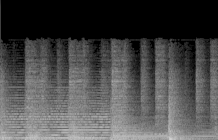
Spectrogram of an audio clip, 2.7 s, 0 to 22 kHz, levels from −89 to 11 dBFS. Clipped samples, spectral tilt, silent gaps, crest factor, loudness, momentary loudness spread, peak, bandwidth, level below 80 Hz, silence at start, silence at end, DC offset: under 0.1%; -3.5 dB/octave; none; 16 dB; -15 LUFS; 5 LU; 0 dBFS; 16 kHz; -40 dBFS; 0 s; 0 s; under 0.1%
